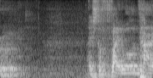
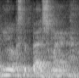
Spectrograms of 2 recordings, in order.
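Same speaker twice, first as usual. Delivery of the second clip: ordinary talk, nothing marked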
